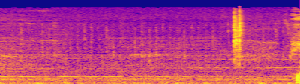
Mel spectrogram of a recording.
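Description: Quiet room tone with a faint steady hum, one tone in it fading out after a second and a half, and a short hiss about three seconds in.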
